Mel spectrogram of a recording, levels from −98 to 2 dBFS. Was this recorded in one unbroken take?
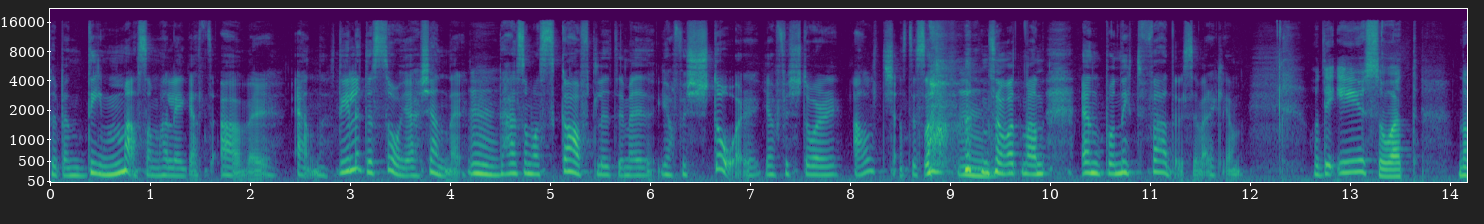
no; 1 cut; at 7.9 s

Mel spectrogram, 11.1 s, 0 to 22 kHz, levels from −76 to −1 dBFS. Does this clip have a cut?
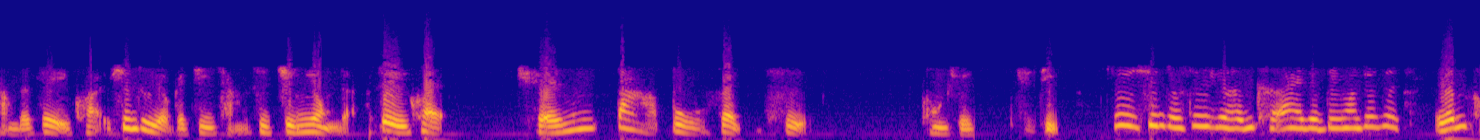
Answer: no; 0 cuts

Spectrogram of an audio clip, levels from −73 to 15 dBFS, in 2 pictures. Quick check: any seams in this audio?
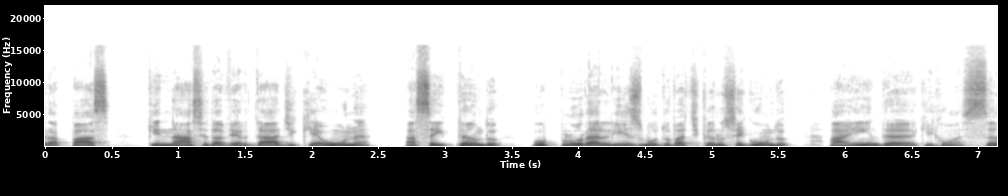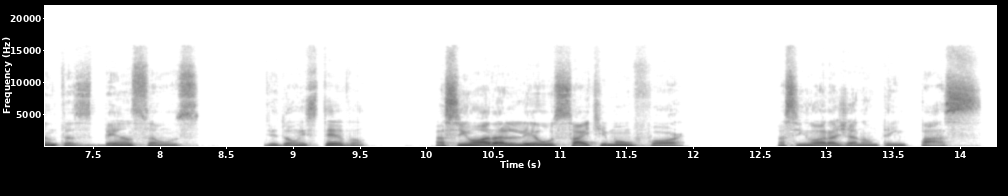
no; 0 cuts

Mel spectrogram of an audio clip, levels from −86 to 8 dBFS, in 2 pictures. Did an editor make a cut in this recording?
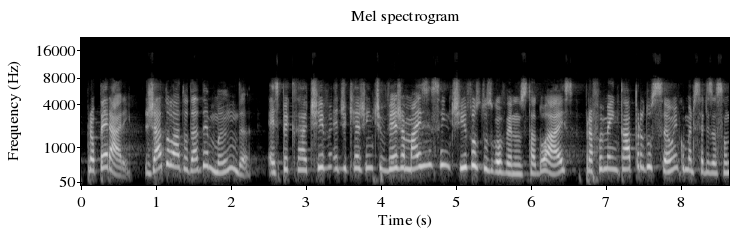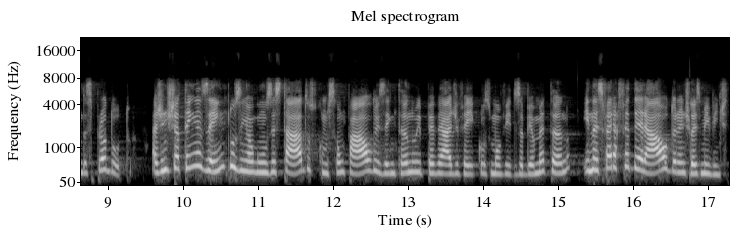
no; 0 cuts

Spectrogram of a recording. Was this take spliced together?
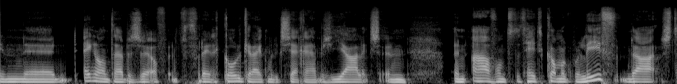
no; 0 cuts

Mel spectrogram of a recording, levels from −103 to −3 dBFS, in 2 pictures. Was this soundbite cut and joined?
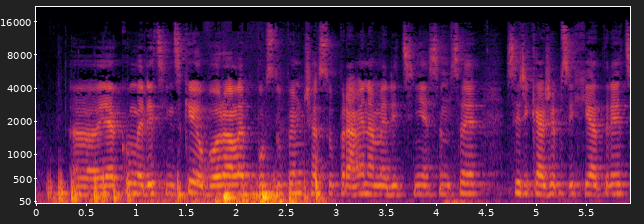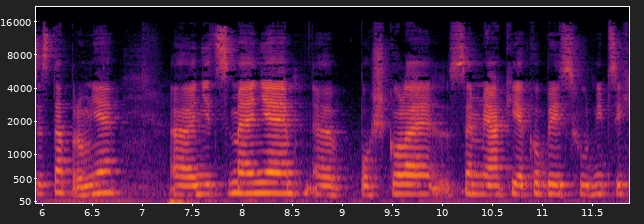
no; 0 cuts

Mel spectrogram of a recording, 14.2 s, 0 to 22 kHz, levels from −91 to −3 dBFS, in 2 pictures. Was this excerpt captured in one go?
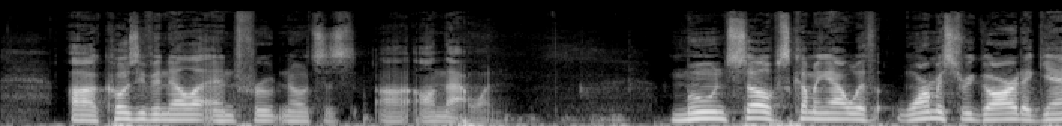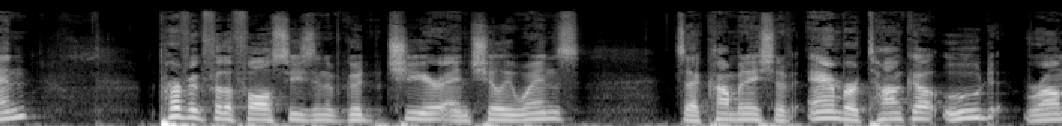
yes; 0 cuts

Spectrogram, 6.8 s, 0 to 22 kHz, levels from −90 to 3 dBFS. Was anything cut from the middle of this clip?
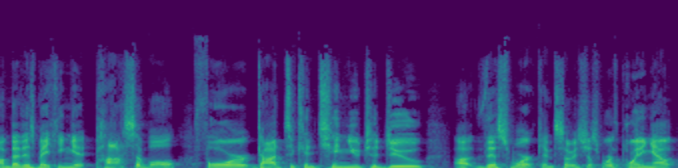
yes; 1 cut; at 1.9 s

